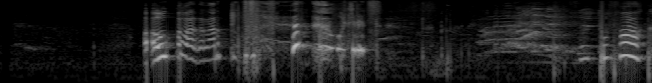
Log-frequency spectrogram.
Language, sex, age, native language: Icelandic, female, 18-19, Icelandic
